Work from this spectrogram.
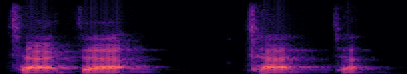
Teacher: Similarly in Somatyan and another sutra Cha Cha. So here the first Cha is Mahaprana, second is Alpaprana. So you need to clearly differentiate between the two.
